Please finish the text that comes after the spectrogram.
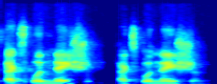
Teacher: the stress on this word is on the third syllable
